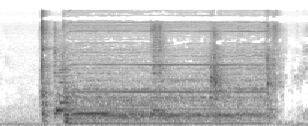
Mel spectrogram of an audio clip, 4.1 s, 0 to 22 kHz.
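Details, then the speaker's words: Kawasaki Ninja 300 after a car-relay patch for burned relay wiring: at key-on, a steady light electric whir for about three seconds then stops cleanly, a normal fuel pump prime; headlight still without power. "the fuel pumps on the no headlight but maybe because pin number one doesn't get anything until the engine's running"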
